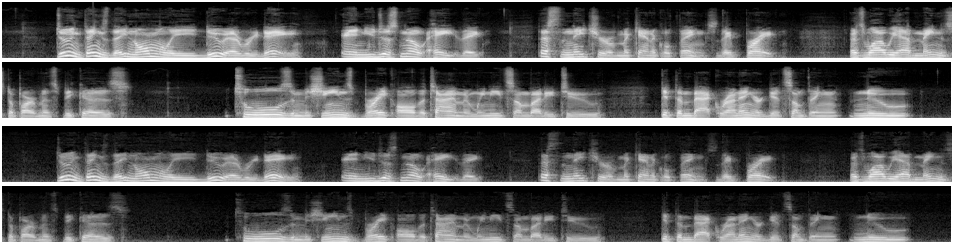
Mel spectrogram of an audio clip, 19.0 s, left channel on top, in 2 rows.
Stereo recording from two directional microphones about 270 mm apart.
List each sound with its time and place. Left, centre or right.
0.5 s speech: centre
11.8 s speech: centre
